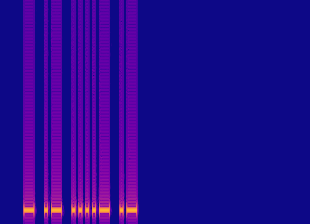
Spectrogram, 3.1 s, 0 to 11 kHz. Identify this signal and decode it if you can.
Morse code, heard as a keyed tone, about 36 wpm, 700 Hz. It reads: TA4A
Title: DXCC-100 Call Signs - 4 Characters - 35wpm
